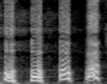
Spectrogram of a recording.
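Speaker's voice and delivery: high, loud laugh; bright amused laugh at her own line; burst of laughter. Real, not acted.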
